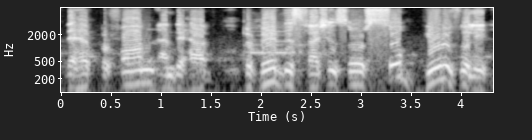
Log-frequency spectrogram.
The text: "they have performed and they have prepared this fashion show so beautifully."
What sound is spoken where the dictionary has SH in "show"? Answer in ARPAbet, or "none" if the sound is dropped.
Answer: S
